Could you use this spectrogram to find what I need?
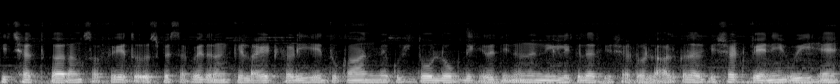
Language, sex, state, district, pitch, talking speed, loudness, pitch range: Hindi, male, Rajasthan, Nagaur, 100 Hz, 230 wpm, -17 LUFS, 95-105 Hz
